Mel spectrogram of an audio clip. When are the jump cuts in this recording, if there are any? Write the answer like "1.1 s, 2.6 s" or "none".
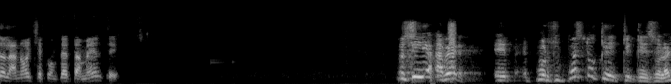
none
